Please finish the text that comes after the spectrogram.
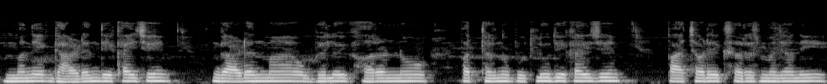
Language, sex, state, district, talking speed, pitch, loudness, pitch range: Gujarati, male, Gujarat, Gandhinagar, 125 wpm, 150 Hz, -14 LUFS, 145-155 Hz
